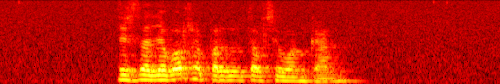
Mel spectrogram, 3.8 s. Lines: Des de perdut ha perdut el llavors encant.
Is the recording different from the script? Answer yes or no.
yes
